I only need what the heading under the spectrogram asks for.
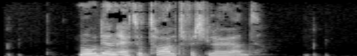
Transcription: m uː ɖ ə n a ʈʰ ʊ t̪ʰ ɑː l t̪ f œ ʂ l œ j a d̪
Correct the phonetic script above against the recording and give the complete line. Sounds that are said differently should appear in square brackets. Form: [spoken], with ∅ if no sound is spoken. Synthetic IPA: m uː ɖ ə n [æ] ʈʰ ʊ t̪ʰ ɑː l t̪ f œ ʂ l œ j a d̪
